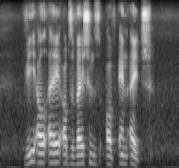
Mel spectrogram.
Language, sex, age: English, male, 19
